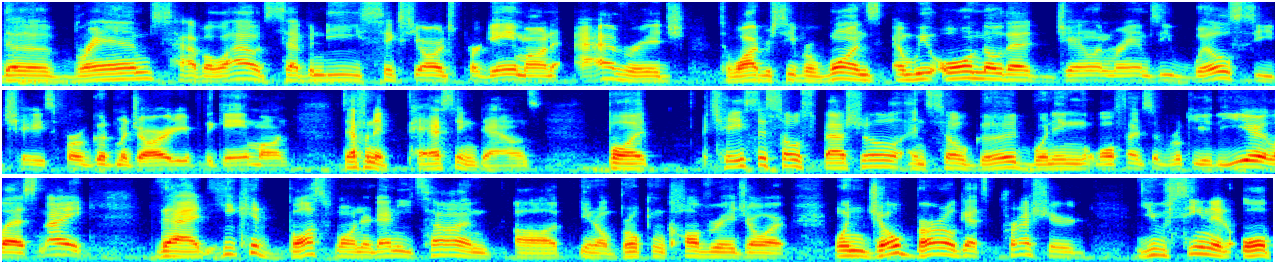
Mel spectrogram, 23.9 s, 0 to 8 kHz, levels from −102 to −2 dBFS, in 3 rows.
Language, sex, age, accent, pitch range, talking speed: English, male, 30-49, American, 120-150 Hz, 185 wpm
